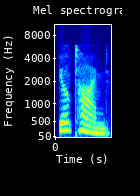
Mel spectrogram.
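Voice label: "ill-timed", American English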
